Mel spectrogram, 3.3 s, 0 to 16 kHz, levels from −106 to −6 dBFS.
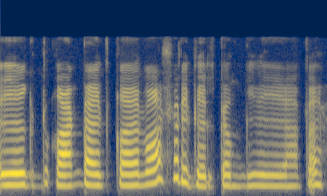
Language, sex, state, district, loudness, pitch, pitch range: Hindi, female, Haryana, Charkhi Dadri, -18 LUFS, 205 Hz, 200-230 Hz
